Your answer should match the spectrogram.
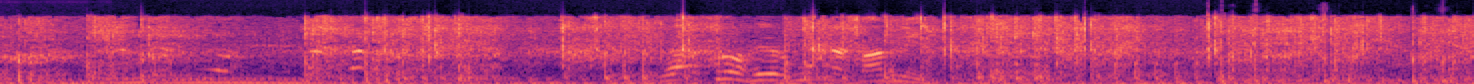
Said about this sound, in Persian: در بعضی از ویدیوهایی که از ماه شهر منتشر شده، تیربارهای کالیبر بالا پشت وانت نصب و در شهر مستقر شدند. شاهدان عینی میگویند در شلیک به نیزار ماه شهر که معترضان به آن پناه برده بودند، از تیربار هم استفاده شده است.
